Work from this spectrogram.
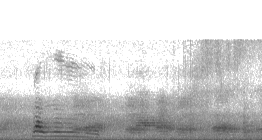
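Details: Kitten running away and hiding in a jacket, giving one drawn-out meow that slides downward, with soft rustling afterwards and a steady low hum underneath.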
